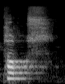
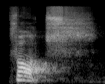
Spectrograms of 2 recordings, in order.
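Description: First: The word begins with a substitute for f. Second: The word begins with a clear f sound. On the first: "they say fox. ... They can't say fox" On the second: "Like fox"

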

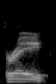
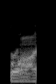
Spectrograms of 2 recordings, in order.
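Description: First: The name rhymes with 'day'. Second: The name rhymes with 'die'. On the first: The speaker calls it wrong. "if I pronounce his name Frey once in a while" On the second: The speaker calls it right. "Fry is actually the correct pronunciation"

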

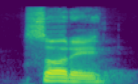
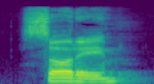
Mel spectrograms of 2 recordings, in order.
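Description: No difference in how they are said.

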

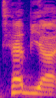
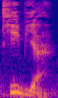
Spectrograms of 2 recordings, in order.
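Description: First: The first vowel sounds like eh. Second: The first vowel sounds like ee. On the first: "instead of Tebya" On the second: "it sounds like Tibya. Like an E sound"

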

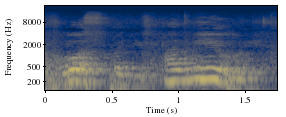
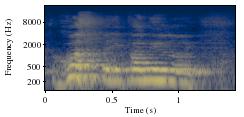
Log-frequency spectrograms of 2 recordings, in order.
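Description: First: The prayer is said in a soft, humble way. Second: The prayer is said in a forceful, demanding way. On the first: The speaker shows the humility within. The speaker calls it right. "и все говорит о том смирении, которое в тебе есть" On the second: The speaker is seizing God rather than asking humbly. The speaker calls it wrong. "ты Бога за грудки просто хватаешь"

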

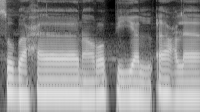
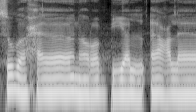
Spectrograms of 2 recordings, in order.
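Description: Both takes have the same delivery.

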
